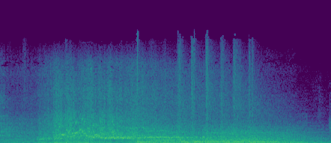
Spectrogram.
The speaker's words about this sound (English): He gets in the driver's seat and races off.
